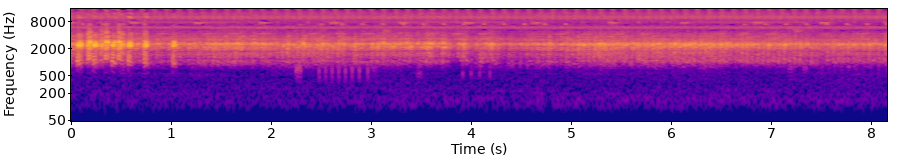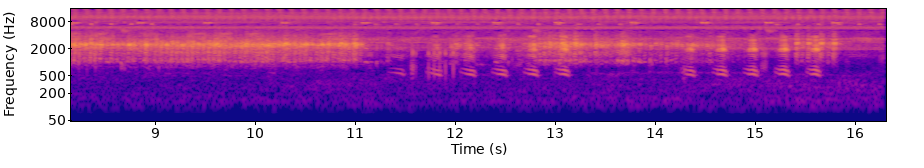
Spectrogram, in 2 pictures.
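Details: Thai frogs croaking after dark: a thick, churning chorus of pulsed calls for about eleven seconds, then it thins out, leaving separate short rasping croaks repeated roughly every half second against a soft high drone.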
